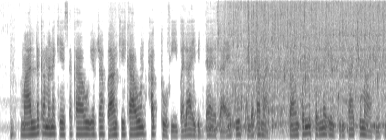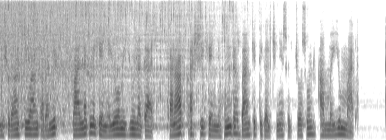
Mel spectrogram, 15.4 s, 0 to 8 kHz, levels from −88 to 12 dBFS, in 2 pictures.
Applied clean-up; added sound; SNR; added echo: none; Toilet flush; 12 dB; none.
